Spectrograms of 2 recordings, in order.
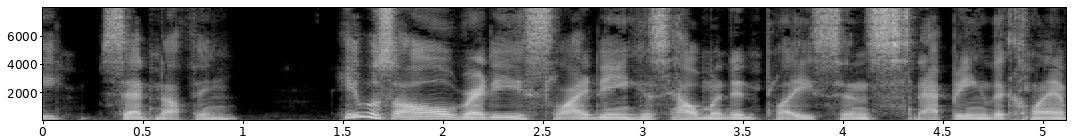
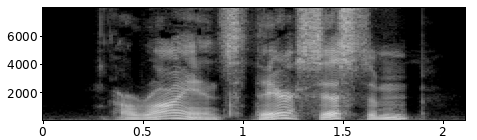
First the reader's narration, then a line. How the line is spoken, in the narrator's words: Tony muttered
